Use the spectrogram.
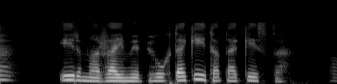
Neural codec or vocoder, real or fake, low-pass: codec, 16 kHz, about 1 kbps, DyCAST, with the encoder's durations; fake; 7.2 kHz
